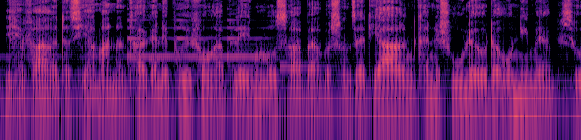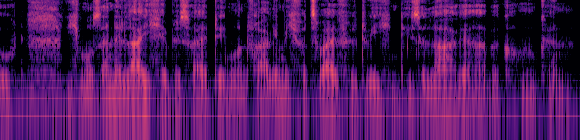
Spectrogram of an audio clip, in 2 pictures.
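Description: A man's voice: extremely low pitch, level tone, normal speed, gravelly, a little hiss or hum. An actor playing a wordy, ironic man brooding over his own thoughts in a radio play monologue. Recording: loud music under the voice. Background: music.

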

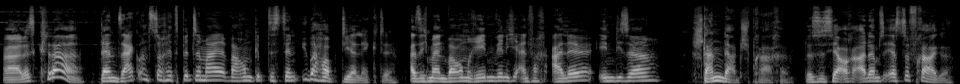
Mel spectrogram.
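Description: Animated, bouncy male show host. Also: fairly high pitch, moderate pace, few pauses, no echo, studio quality. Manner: animated, joking, asks eager questions. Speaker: host of a children's explainer show. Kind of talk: lively, playful explaining to a child. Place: Munich.

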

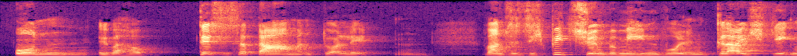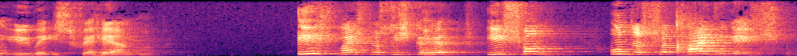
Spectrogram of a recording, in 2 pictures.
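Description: A woman's voice: medium pitch, fairly bright tone. An actress in her eighties playing a cranky, eccentric old toilet attendant in a theatrical monologue, querulously talking to herself in a Bavarian accent. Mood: muttering, prim. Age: 80s. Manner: self-talking, querulous, emphatic. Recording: echoey room sound.

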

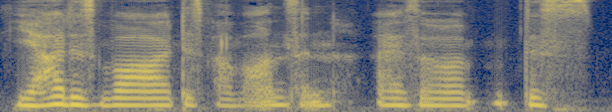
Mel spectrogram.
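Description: A young woman in her twenties with a Bavarian accent, chatting reflectively as an interview guest, often trailing off softly and laughing easily. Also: fairly low pitch, monotone, measured pace, creaky, slightly rough, no echo. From Lower Bavaria, Germany. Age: 20s. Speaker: guest, Paralympic athlete. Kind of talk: casual interview talk.

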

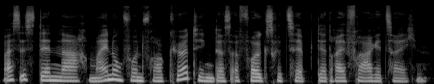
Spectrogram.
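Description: A woman's voice: deep voice, moderate pace, darkish tone, no room sound, clean studio sound. A woman reading scripted documentary narration as a feature reporter.

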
